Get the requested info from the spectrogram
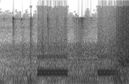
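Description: A loud horn-like two-note tone sounding twice, each blast about half a second long, starting and stopping abruptly.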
